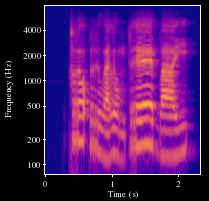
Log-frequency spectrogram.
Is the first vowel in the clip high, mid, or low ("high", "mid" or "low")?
mid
